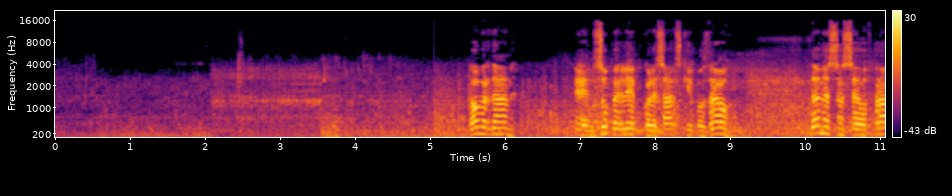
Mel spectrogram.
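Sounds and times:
bike tyres rolling on asphalt: 0:00.0 - 0:11.0
wind noise: 0:00.0 - 0:11.0.

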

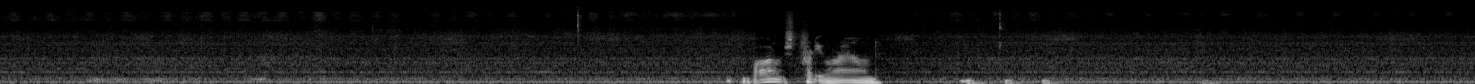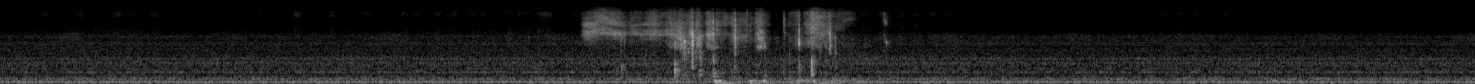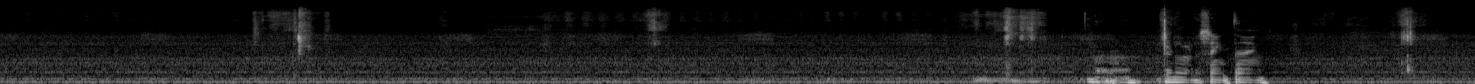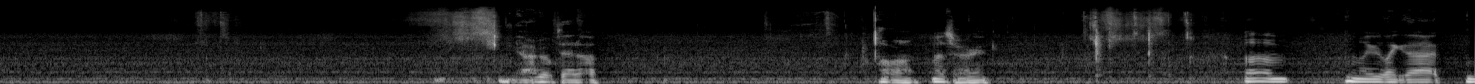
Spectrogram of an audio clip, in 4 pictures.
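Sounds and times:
low background hum: 0:00.0 - 0:59.0
scratchy rustle: 0:20.6 - 0:32.9, 0:34.0 - 0:40.2, 0:48.4 - 0:49.5, 0:55.0 - 0:56.3.

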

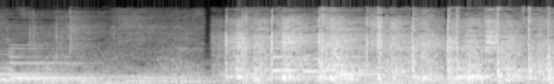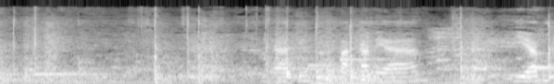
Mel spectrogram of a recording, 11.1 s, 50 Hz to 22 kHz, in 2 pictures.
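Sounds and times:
background music: 0:00.0 - 0:11.0
metal baking pans knocked on table: 0:02.2 - 0:06.1.

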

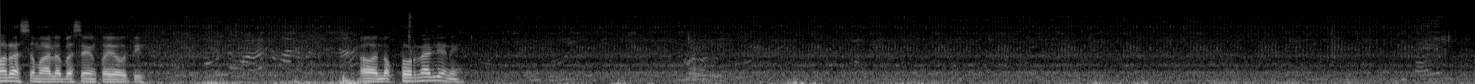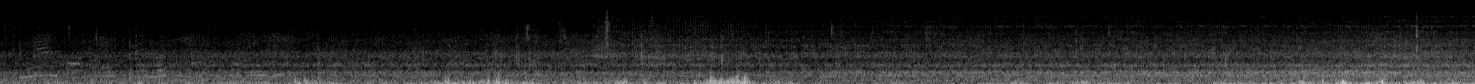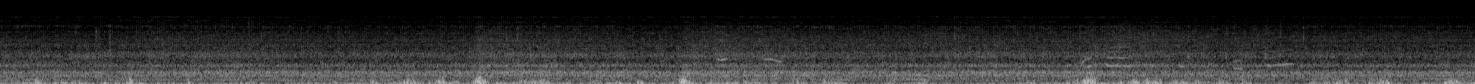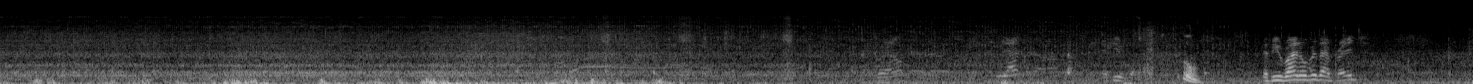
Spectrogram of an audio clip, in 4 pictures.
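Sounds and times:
tyres rolling on pavement: 0:00.0 - 0:58.9
wind buffeting microphone: 0:01.4 - 0:03.8, 0:16.6 - 0:52.8.

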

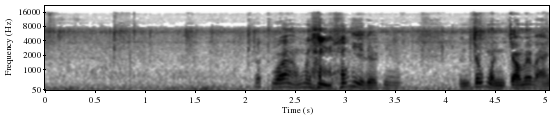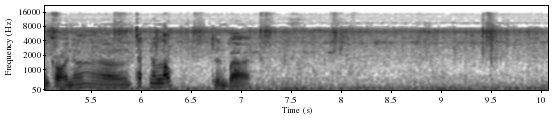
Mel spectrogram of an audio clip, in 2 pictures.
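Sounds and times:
light rain on leaves: 0:00.0 - 0:10.0
low rumble: 0:00.0 - 0:10.0.

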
